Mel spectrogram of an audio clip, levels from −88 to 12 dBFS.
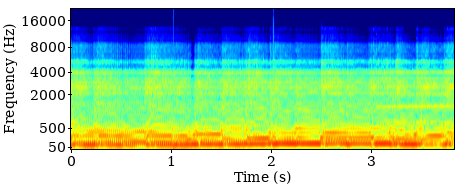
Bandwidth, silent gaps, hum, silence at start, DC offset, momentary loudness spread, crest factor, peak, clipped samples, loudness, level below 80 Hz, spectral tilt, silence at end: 8.6 kHz; none; none; 0 s; under 0.1%; 2 LU; 10 dB; -2 dBFS; under 0.1%; -12 LUFS; -40 dBFS; -7.5 dB/octave; 0 s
